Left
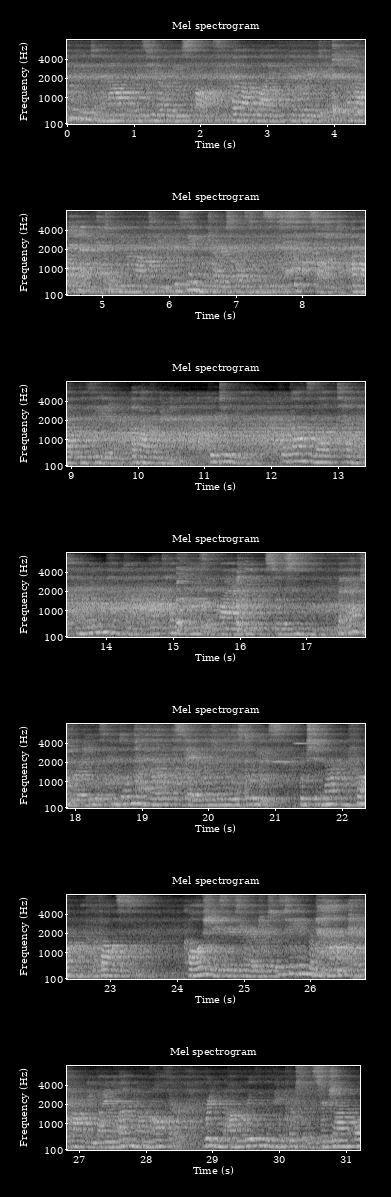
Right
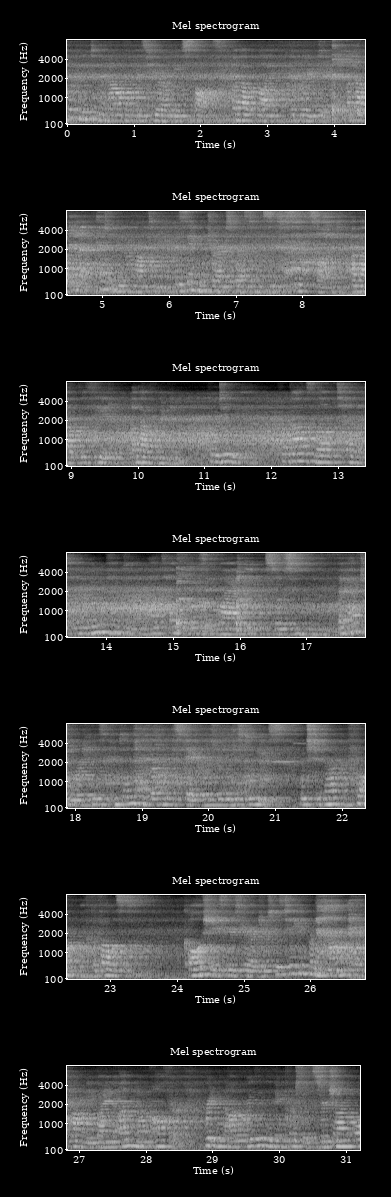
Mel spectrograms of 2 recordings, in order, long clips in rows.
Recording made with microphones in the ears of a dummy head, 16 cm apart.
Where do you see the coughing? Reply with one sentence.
In this clip you hear the coughing on the right.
